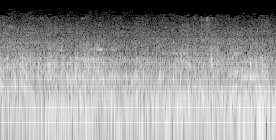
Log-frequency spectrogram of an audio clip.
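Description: Wind buffeting the microphone with a steady low rumble, and faint voices of people nearby.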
